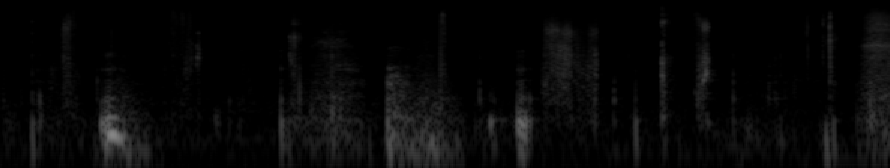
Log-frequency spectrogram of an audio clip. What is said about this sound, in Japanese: じゃあさっき怪我してた可愛い指からいただきます。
